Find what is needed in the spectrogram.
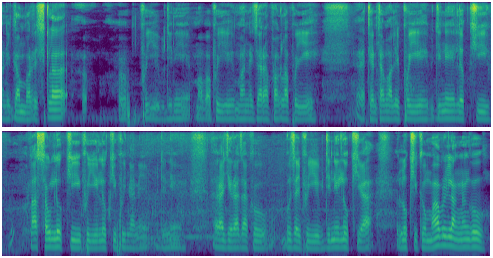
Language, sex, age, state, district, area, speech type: Bodo, male, 60+, Assam, Chirang, rural, spontaneous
